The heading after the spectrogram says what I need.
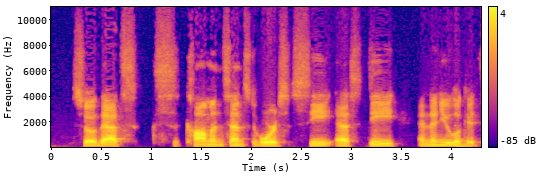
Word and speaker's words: SIËSDE: friend Darren Gingras from C's D I keep pronouncing it wrong how do I pronounce it CSP CSD right because and I just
